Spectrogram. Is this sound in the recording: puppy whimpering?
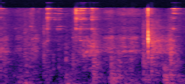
yes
